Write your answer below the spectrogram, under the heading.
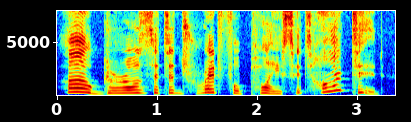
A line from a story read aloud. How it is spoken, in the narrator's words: tearfully proceeded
